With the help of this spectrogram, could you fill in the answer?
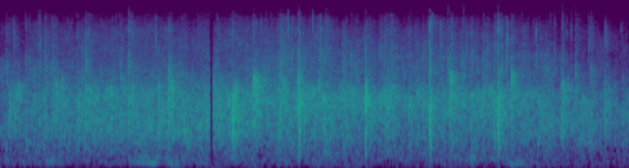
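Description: A crowd claps steadily throughout, a dense, sustained patter of many hands with no voices standing out, moderately loud and fairly close.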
